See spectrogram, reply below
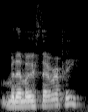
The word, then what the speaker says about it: mnemotherapy: Can anyone say mnemotherapy? Is that how you say it? – You just did.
